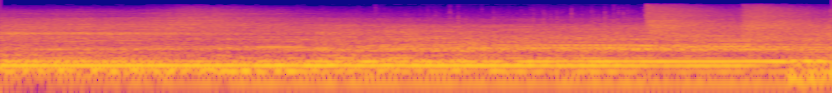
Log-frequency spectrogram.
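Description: Extreme metal band playing live: guitars and bass hold one long, sustained chord with little drumming, and cymbal crashes come in about three seconds in.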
